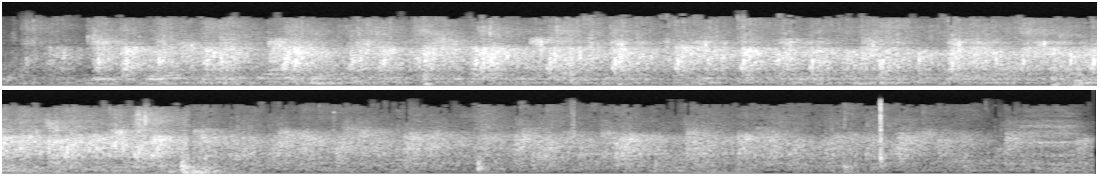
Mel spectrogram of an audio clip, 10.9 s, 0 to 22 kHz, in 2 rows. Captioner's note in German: Beifall BÜNDNIS 90/DIE GRÜNEN und CDU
